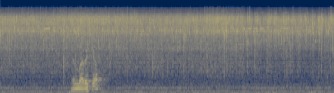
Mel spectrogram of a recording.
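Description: A rack of lamb sears in a hot pan, giving a steady, bright sizzle that fills the scene throughout, briefly joined by a few spoken words early on.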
